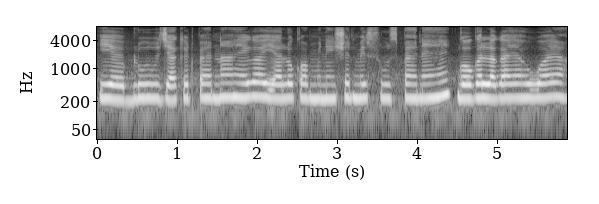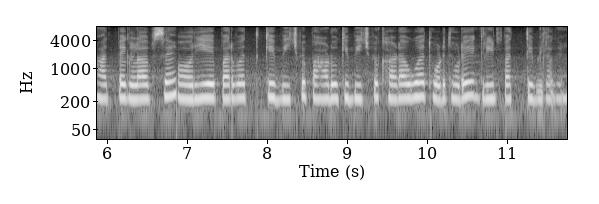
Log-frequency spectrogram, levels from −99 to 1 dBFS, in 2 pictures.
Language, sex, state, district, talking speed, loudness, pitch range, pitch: Hindi, female, Jharkhand, Jamtara, 190 wpm, -15 LUFS, 230-245 Hz, 235 Hz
